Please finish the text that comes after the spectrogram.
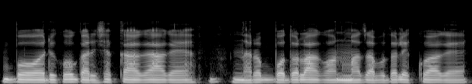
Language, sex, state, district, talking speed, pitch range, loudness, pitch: Chakma, male, Tripura, Dhalai, 165 wpm, 105-110 Hz, -18 LUFS, 105 Hz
